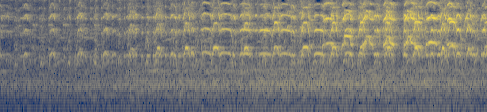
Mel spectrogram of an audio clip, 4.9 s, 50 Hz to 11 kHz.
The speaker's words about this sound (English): Bird 6 is one of our commonest birds, the oystercatcher. Found all around the Isle of Man, they nest on any convenient beach around the island. Black and white birds, bright red carrot beaks and bright red legs.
